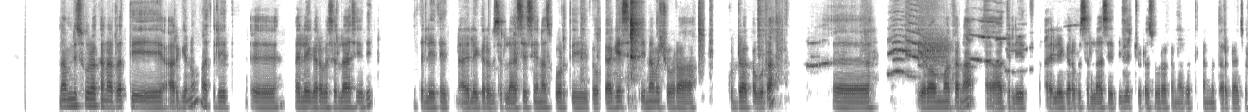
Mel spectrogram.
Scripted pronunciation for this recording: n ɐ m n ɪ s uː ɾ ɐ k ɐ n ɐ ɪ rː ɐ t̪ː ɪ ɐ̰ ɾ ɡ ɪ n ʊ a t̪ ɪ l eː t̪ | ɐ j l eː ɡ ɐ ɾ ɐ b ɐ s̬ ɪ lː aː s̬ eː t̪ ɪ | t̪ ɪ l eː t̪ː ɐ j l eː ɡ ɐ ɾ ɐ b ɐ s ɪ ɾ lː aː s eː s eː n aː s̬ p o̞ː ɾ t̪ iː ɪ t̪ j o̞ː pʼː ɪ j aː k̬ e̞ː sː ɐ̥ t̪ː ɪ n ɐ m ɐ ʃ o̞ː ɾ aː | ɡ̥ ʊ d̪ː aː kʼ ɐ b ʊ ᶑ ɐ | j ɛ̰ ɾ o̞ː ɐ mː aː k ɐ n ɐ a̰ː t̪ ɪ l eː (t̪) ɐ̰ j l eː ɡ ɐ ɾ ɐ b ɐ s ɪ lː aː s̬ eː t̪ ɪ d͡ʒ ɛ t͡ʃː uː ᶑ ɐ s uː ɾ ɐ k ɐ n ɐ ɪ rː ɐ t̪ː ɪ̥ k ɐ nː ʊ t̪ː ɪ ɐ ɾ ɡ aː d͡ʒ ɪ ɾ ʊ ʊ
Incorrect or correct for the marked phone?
correct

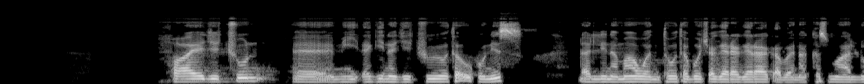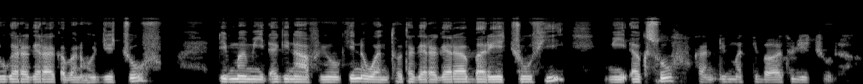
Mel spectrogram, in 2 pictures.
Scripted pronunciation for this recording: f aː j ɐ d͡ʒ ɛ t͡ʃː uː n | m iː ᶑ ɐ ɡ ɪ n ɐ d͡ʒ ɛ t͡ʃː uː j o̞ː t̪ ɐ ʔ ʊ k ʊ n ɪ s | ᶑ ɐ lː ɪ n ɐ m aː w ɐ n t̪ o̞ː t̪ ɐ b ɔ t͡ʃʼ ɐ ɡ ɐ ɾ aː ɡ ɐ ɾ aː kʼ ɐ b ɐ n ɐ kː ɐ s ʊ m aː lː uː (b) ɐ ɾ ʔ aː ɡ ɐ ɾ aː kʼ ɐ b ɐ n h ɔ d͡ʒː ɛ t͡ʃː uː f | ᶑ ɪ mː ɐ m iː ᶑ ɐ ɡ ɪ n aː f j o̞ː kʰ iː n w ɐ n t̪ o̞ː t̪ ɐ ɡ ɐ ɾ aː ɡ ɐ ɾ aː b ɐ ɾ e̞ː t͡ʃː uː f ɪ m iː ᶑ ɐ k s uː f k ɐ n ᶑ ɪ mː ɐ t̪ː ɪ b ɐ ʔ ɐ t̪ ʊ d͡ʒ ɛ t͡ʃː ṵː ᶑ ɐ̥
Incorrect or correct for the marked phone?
incorrect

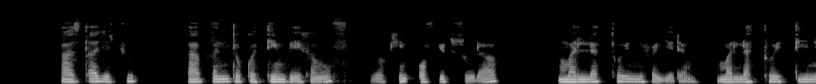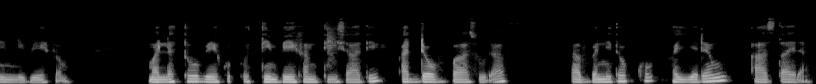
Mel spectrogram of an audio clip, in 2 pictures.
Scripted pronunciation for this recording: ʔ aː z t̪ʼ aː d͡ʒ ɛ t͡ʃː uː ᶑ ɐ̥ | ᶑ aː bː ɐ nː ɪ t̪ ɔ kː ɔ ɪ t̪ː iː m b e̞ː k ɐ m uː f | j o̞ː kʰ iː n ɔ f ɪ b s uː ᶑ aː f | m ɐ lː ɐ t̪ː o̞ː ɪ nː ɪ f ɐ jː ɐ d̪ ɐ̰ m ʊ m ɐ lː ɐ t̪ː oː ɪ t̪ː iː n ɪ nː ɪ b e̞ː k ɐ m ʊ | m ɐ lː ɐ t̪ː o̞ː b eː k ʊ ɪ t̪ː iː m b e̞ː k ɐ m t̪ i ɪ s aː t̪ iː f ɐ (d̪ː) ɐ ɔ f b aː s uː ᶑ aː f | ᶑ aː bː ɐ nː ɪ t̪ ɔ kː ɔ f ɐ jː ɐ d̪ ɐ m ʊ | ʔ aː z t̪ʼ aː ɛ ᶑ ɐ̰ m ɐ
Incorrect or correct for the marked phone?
correct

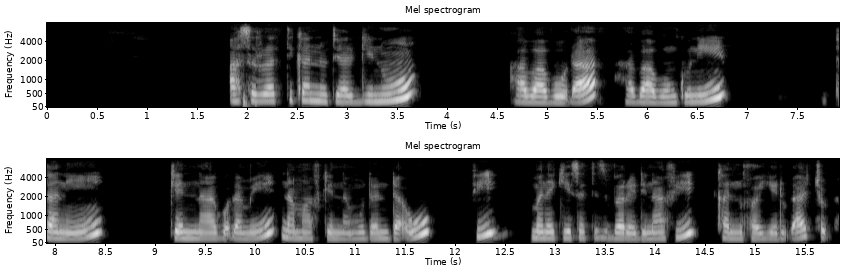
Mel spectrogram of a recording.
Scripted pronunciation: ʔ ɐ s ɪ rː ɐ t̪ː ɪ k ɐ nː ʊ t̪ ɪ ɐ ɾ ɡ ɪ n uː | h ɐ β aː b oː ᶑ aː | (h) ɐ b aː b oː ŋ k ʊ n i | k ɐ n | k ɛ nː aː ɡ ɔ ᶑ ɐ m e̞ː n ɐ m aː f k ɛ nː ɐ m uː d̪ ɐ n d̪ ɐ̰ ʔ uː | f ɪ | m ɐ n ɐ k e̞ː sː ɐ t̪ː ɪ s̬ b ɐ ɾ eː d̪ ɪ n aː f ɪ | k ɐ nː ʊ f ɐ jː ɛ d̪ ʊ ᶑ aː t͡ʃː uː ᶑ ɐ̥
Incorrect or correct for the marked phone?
correct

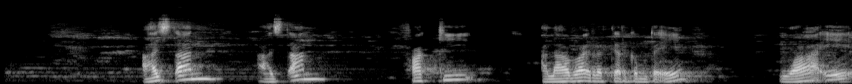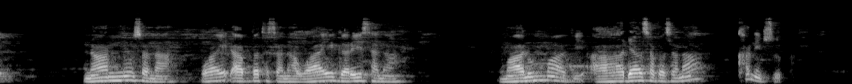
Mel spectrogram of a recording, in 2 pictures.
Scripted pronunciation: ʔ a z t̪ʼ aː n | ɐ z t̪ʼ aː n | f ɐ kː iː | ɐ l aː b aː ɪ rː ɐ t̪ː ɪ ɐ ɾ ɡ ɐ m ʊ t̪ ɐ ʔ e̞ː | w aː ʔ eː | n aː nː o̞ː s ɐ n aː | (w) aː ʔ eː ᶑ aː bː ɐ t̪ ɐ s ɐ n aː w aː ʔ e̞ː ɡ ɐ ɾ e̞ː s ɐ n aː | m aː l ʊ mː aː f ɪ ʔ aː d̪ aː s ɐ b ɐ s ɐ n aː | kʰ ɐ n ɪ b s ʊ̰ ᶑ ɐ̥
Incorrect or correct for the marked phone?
correct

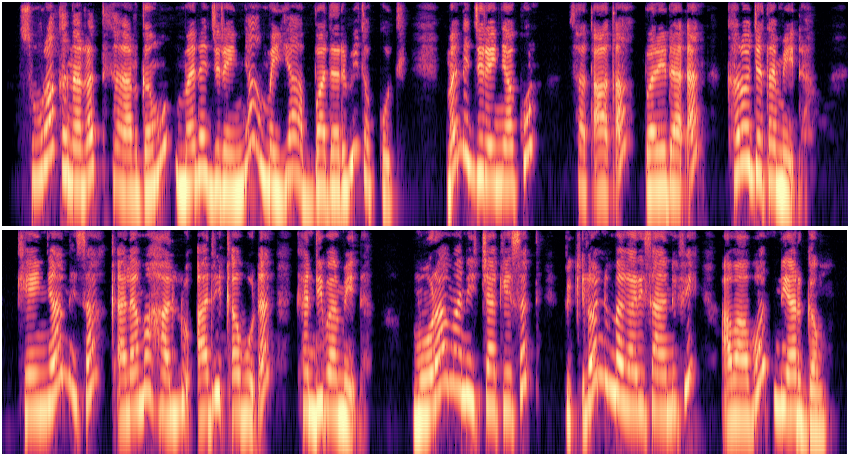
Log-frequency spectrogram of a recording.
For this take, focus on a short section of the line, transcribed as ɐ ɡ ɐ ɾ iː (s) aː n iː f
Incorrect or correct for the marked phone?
correct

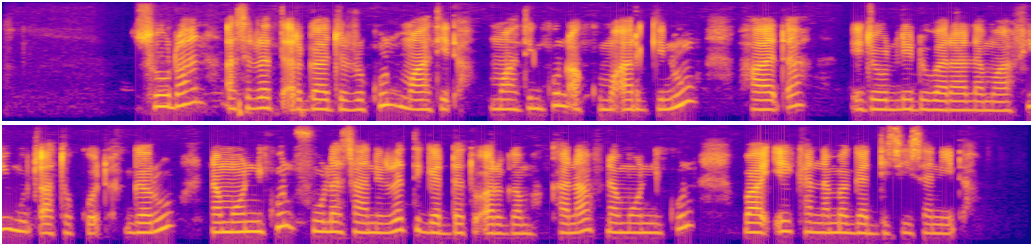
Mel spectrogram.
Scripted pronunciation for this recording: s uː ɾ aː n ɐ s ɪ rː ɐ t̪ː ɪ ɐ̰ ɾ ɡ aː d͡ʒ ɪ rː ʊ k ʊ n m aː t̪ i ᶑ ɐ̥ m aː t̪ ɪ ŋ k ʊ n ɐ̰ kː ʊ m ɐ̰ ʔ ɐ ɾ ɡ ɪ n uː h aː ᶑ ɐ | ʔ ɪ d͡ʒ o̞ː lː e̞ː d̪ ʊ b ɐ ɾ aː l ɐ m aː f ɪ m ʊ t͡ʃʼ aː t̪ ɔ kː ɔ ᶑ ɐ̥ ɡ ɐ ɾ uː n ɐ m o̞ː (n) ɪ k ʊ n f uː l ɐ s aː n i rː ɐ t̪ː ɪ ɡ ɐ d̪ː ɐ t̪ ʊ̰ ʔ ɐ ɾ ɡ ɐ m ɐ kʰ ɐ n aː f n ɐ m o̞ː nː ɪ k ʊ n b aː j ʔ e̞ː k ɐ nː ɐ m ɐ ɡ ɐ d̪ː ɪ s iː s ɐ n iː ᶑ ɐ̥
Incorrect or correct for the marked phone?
incorrect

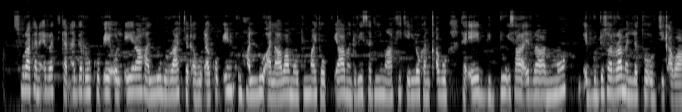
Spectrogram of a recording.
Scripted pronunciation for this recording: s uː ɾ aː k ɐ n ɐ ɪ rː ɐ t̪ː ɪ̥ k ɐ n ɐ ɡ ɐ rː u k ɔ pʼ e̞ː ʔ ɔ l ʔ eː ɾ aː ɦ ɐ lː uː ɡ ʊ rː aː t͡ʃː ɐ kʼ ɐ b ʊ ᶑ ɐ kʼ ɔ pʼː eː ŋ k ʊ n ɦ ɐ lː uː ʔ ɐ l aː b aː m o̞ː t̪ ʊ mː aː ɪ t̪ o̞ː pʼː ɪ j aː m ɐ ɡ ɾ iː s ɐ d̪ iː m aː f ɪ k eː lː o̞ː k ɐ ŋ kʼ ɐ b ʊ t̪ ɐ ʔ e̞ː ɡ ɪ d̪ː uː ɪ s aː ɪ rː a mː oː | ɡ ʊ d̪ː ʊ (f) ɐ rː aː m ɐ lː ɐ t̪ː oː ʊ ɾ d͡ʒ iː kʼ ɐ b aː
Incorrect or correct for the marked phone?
incorrect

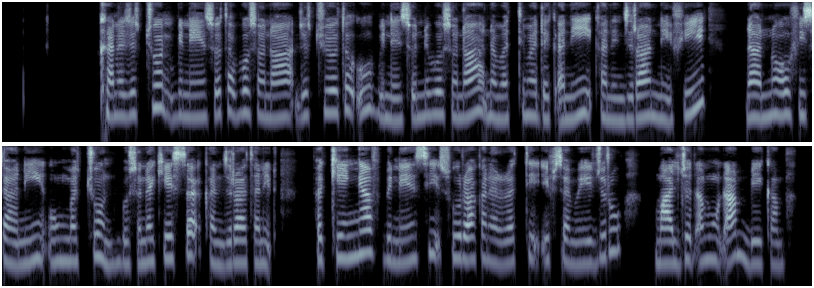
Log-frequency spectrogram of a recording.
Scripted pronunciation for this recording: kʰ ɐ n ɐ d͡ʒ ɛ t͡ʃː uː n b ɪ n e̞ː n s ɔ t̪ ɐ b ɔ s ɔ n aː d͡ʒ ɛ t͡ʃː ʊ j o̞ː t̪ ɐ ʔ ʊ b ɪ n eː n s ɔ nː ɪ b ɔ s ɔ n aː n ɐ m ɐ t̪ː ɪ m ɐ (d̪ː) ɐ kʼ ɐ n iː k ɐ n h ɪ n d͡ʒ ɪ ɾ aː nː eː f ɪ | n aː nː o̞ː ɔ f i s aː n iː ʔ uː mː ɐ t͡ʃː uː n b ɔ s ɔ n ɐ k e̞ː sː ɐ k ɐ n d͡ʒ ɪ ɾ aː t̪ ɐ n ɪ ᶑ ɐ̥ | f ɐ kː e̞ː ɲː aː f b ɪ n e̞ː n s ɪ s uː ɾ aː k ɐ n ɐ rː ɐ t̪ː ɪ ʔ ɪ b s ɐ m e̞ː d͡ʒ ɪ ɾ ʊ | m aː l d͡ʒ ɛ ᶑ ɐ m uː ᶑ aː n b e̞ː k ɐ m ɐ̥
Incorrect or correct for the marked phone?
incorrect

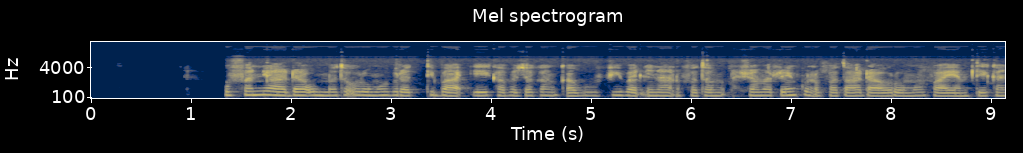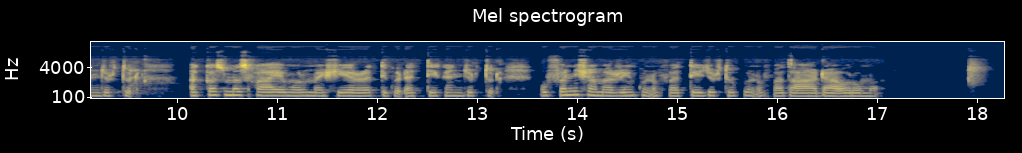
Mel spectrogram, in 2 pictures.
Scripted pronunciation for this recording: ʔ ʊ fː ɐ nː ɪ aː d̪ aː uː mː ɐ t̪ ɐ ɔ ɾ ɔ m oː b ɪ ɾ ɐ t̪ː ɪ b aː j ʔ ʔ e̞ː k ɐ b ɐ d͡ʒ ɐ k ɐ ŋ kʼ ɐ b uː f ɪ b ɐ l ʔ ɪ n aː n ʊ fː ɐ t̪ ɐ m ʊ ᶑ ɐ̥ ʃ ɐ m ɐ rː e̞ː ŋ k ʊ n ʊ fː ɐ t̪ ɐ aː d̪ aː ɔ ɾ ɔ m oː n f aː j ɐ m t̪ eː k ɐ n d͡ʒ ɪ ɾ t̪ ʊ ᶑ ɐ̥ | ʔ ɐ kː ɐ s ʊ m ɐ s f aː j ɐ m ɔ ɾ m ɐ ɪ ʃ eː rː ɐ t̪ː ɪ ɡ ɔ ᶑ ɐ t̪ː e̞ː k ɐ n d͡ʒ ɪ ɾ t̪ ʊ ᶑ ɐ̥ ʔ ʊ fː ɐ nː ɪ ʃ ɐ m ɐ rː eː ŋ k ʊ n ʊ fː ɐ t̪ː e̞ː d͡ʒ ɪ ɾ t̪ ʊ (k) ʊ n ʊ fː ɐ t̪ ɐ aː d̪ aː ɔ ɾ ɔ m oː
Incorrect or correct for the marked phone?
correct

